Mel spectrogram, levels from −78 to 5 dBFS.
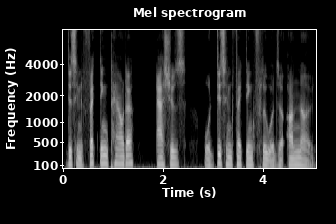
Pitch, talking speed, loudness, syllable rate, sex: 105 Hz, 95 wpm, -23 LUFS, 4.4 syllables/s, male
